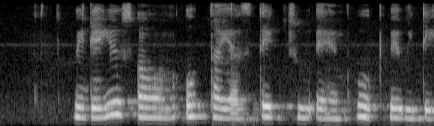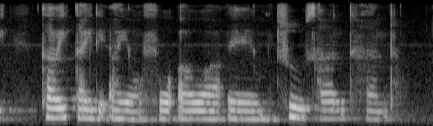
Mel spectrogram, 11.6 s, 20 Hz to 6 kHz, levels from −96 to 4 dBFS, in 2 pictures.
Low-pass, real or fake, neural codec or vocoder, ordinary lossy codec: 5.4 kHz; real; none; none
